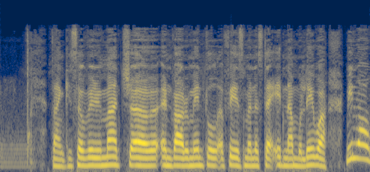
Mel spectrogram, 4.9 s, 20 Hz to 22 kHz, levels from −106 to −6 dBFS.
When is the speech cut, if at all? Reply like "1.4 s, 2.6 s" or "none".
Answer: none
